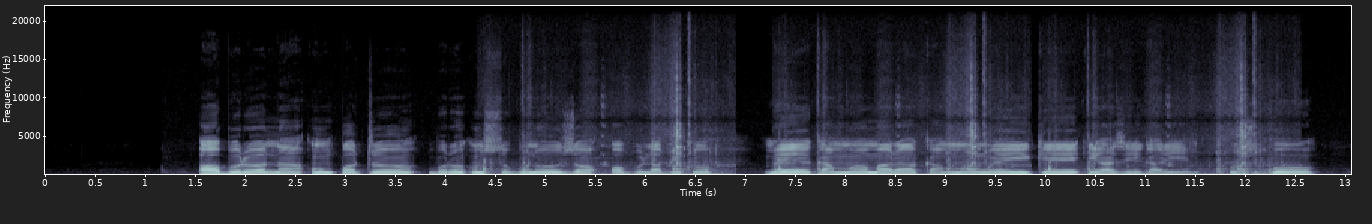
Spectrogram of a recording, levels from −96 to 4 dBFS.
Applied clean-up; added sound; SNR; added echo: none; Squeak; 12 dB; none.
